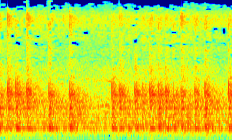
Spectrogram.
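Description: Improvised percussion: sticks beating plastic buckets and a plastic drum in a fast, even rhythm of about six strikes a second.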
